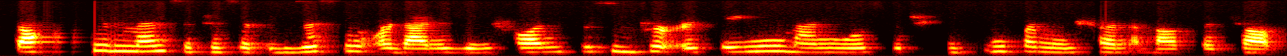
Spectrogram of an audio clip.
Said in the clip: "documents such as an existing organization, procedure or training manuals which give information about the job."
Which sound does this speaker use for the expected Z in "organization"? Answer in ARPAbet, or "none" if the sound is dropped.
Z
